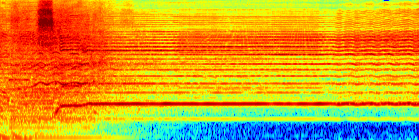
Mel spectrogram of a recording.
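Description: Female pop singer belting one long high note live, sliding up into it about half a second in and holding it steady. The band's backing drops out about a second later, leaving the held note almost alone.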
